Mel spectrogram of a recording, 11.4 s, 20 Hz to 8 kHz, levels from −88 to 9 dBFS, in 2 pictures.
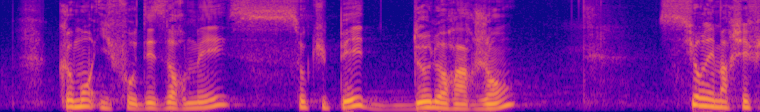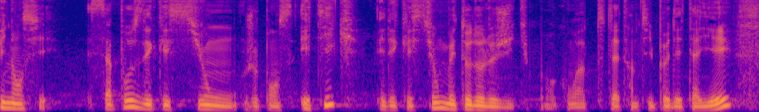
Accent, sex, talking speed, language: French, male, 165 wpm, French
